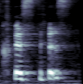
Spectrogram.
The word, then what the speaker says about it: Quistis: Questis, if that's how you say it. I've heard other people pronounce it Quistis. That doesn't sound right to me, but I'm just gonna go with the way I've known how to pronounce it, which is Quistis.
